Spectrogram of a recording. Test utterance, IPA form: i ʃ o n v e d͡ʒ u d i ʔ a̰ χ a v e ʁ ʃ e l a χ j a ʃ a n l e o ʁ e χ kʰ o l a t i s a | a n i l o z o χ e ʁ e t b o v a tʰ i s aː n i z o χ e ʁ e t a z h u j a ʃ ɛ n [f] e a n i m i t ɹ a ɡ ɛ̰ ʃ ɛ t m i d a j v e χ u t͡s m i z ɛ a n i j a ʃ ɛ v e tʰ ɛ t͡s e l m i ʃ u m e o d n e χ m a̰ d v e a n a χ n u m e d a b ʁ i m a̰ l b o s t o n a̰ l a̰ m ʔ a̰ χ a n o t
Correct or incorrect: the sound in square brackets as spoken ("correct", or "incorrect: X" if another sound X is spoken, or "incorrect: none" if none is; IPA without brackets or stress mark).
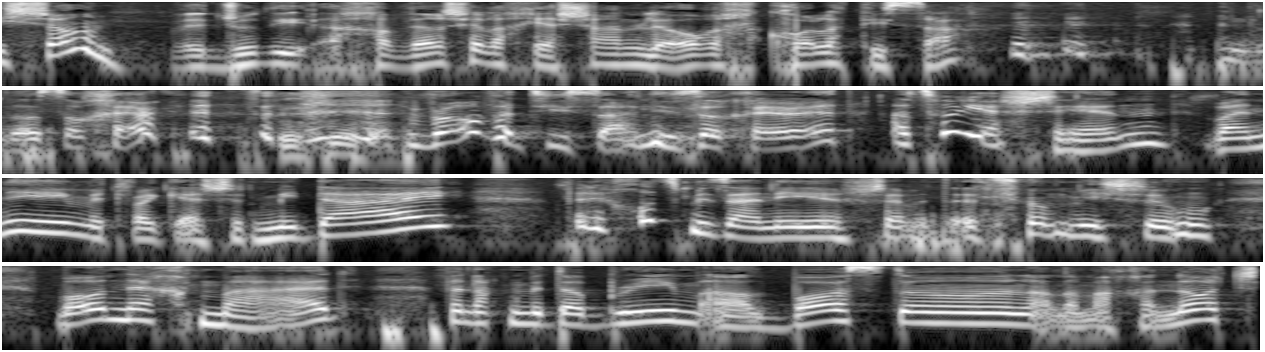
incorrect: v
